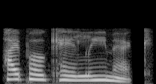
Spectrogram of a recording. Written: hypokalemic

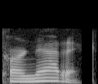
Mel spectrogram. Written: Carnatic

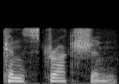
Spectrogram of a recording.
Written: construction

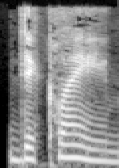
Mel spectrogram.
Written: declaimer

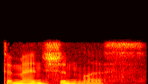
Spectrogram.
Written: dimensionless

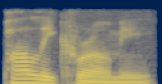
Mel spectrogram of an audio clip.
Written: polychromy

